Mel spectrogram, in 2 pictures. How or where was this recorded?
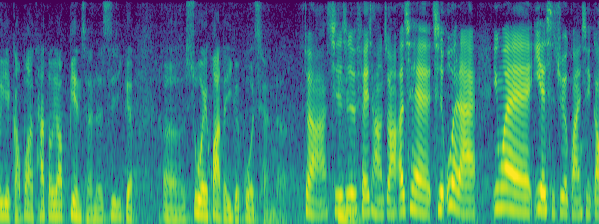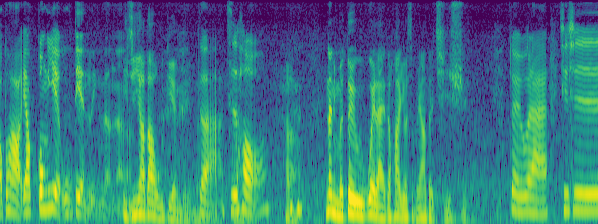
busy venue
